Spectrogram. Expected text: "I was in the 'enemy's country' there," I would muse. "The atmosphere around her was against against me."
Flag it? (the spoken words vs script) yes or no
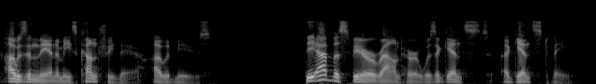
no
